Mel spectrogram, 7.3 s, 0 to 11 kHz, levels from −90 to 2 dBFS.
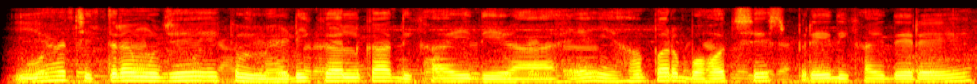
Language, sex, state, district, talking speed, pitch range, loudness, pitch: Hindi, male, Gujarat, Gandhinagar, 145 wpm, 120-145 Hz, -16 LUFS, 130 Hz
